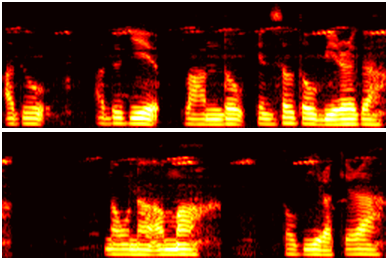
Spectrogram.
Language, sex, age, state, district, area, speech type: Manipuri, male, 30-45, Manipur, Chandel, rural, spontaneous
